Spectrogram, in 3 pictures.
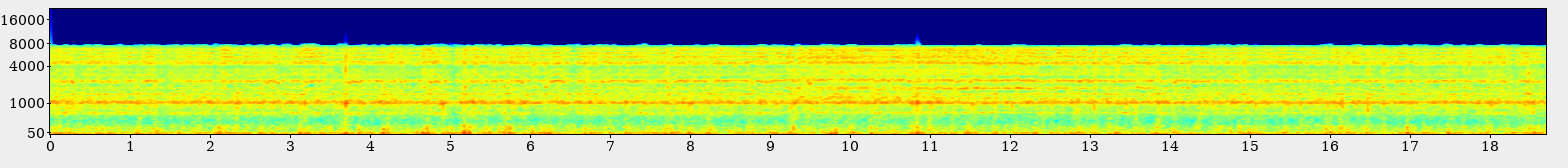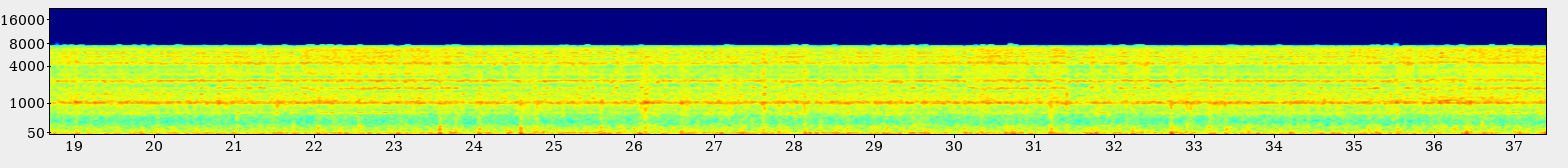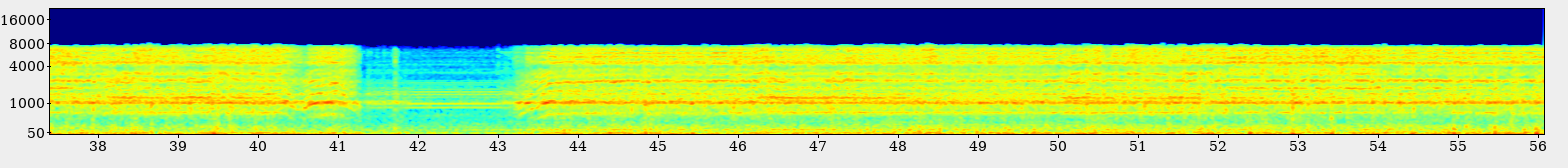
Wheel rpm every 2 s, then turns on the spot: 160, 160, 160, 160, 160, 160, 160, 160, 160, 160, 160, 160, 160, 160, 170, 160, 160, 160, 160, 160, 90, 30, 150, 160, 160, 160, 160, 160.
none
